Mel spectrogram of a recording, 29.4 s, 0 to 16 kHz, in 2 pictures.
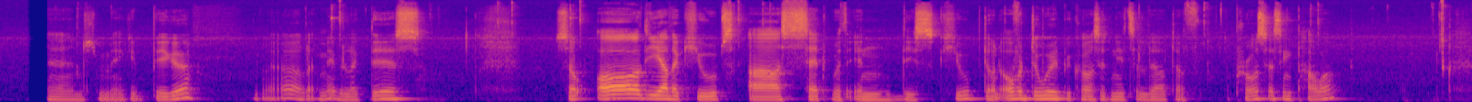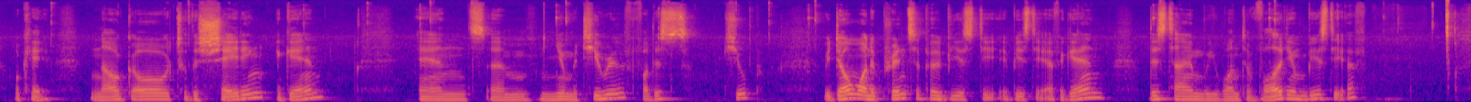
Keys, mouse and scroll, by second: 0.5 s, 4.4 g, 6.6 s, 7.7-11.4 middle drag, 13.3-16.6 middle drag, 16.6 click, 17.5-17.8 scroll down 2, 17.8-19.1 middle drag, 19.1 click, 20.5-23.0 drag, 25.9 x.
